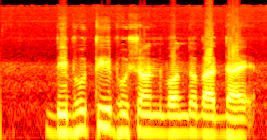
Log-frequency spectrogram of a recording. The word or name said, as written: Bibhutibhushan Bandopadhyay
